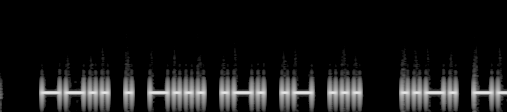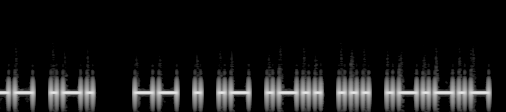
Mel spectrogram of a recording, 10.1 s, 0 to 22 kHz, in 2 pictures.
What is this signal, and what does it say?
Morse code, heard as a keyed tone, about 20 wpm, 700 Hz. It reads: ZEBRAS FOR MEALS.
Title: Pangram Challenge v2 - 20wpm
